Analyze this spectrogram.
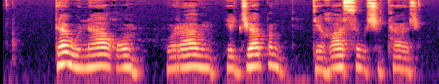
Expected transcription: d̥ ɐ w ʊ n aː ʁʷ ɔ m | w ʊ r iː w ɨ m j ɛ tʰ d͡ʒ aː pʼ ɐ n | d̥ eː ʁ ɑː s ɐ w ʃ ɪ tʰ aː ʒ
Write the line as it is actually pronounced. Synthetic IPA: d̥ ɐ w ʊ n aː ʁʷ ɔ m | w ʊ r aː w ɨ m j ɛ d͡ʒ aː pʼ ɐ m | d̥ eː ʁ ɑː s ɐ w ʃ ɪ tʰ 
